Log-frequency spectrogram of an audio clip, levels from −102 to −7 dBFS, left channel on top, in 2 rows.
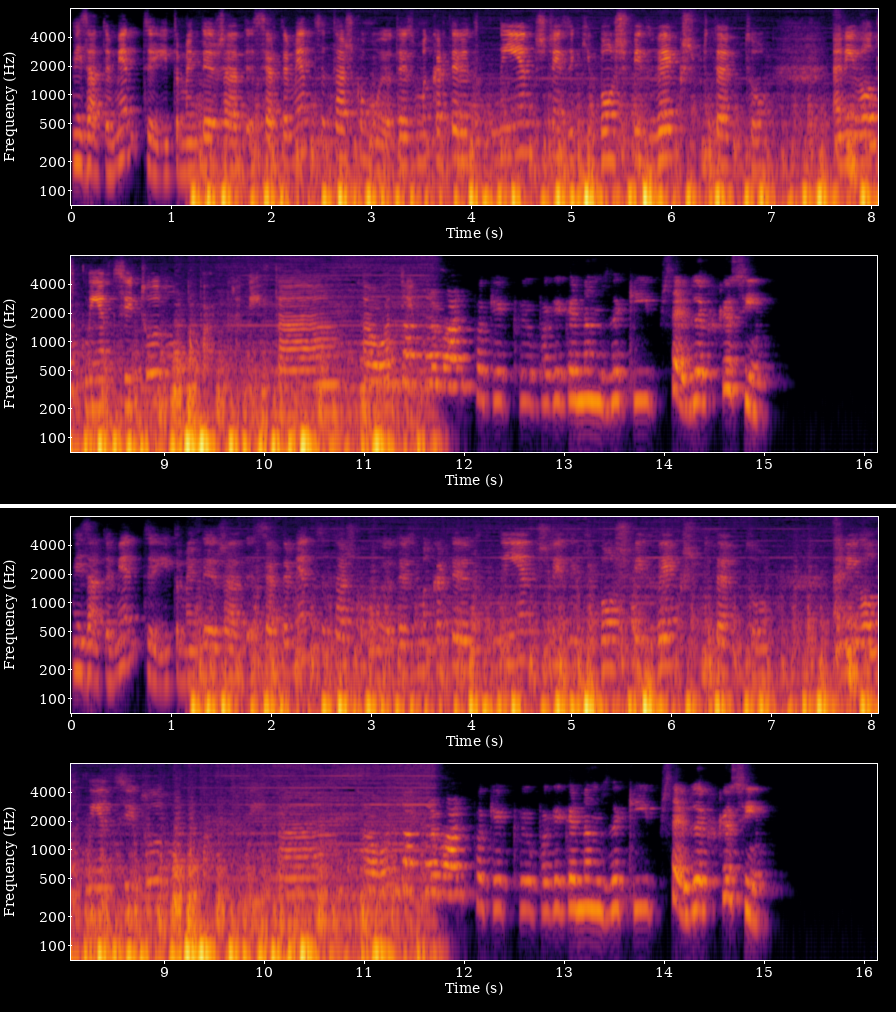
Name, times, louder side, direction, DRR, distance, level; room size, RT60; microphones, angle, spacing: voice 1, 0.0-11.6, left 4 dB, 70° left, 5 dB, 1.3 m, -41 dB
sound 1, 1.1-11.7, left 1 dB, 85° right, 1.7 m, -27 dB
voice 2, 7.7-8.1 10.9-14.9, right 1 dB, 20° right, -1 dB, 1.7 m, -38 dB
7.7 x 6.1 x 2.4 m, 0.34 s
head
